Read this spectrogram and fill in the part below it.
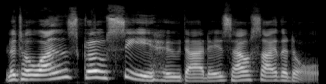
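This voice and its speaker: A woman's voice: medium pitch, very animated, measured pace. A woman voicing a fearsome male monster king in an audio drama, commanding his underlings.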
